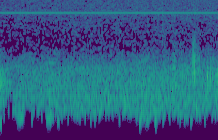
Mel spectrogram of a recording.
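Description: Faint hiss of an open telephone line, narrow in pitch range, with a thin steady high whine underneath.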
